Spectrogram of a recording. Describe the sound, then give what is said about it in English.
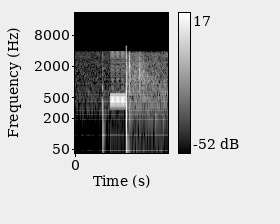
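Telephone dialing tones: a brief blip, then one sustained electronic tone lasting about a third of a second, followed by a faint steady hiss of line noise. “And we're dialing.”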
